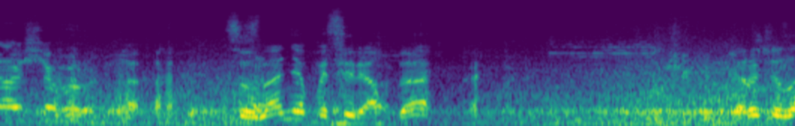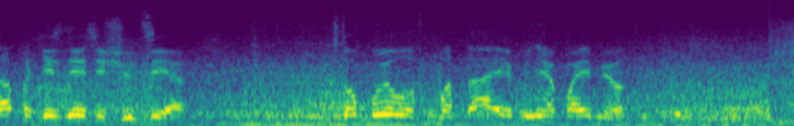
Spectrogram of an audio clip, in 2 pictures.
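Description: Men talk and laugh nearby.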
